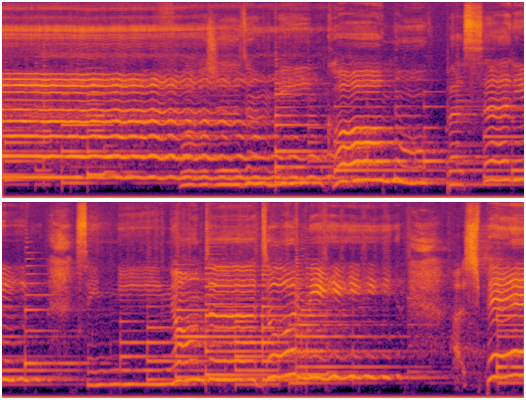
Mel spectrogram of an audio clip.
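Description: Live folk band playing a slow ballad: a held, wavering melody line over small plucked string instruments such as the Madeiran braguinha and rajão, changing note every second or so.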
